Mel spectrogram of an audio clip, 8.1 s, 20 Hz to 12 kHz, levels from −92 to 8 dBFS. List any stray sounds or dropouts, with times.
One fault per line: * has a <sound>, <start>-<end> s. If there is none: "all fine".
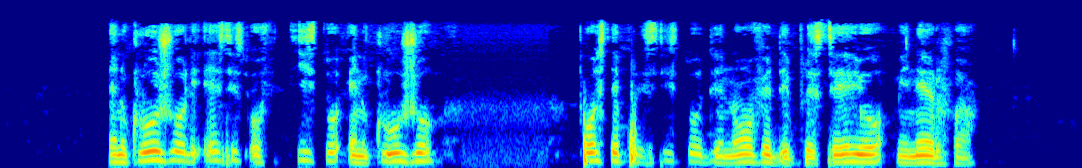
all fine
